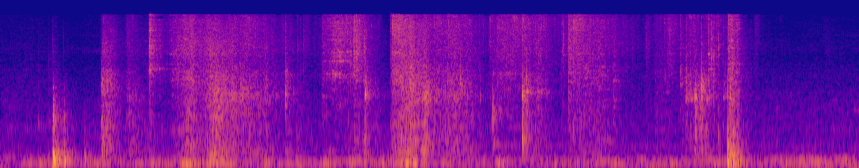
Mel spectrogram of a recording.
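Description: Ice cubes rattle and clatter as a scoop digs into a cooler.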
